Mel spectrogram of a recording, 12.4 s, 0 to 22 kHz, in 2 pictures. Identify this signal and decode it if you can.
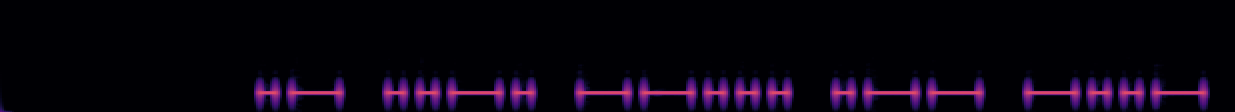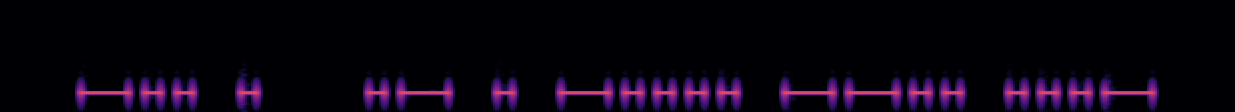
Morse code, heard as a keyed tone, about 15 wpm, 700 Hz. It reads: AF7WX DE AE6ZV
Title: USA Callsign DE Callsign - 5 Characters - 15wpm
